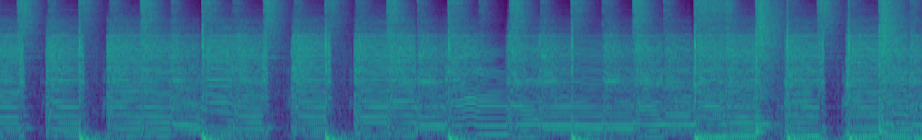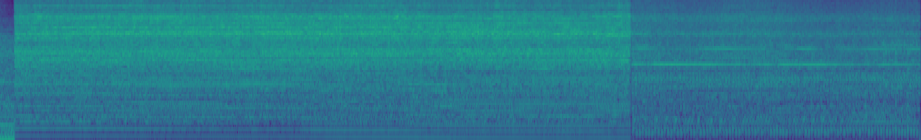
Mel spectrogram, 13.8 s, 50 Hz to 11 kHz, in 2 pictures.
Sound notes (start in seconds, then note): 7.0 saw buzzing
